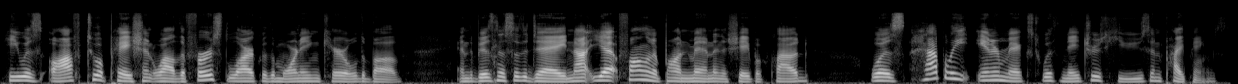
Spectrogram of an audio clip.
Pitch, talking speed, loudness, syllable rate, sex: 155 Hz, 190 wpm, -22 LUFS, 5.4 syllables/s, female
